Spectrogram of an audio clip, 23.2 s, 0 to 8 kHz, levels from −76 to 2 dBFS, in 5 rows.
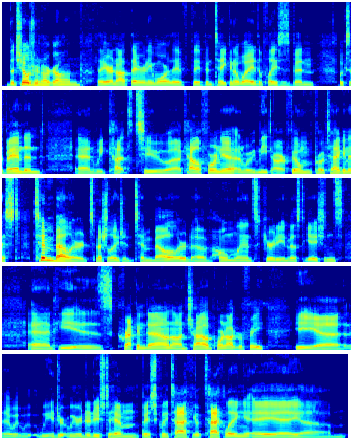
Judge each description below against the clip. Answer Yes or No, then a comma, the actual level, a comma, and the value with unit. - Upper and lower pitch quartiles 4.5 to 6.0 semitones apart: No, average, 3.5 semitones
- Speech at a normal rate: Yes, average, 170 wpm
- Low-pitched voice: Yes, low, 115 Hz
